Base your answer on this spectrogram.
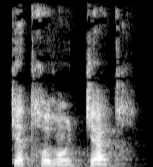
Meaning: eighty-four
- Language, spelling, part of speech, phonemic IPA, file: French, quatre-vingt-quatre, numeral, /ka.tʁə.vɛ̃.katʁ/, LL-Q150 (fra)-quatre-vingt-quatre.wav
